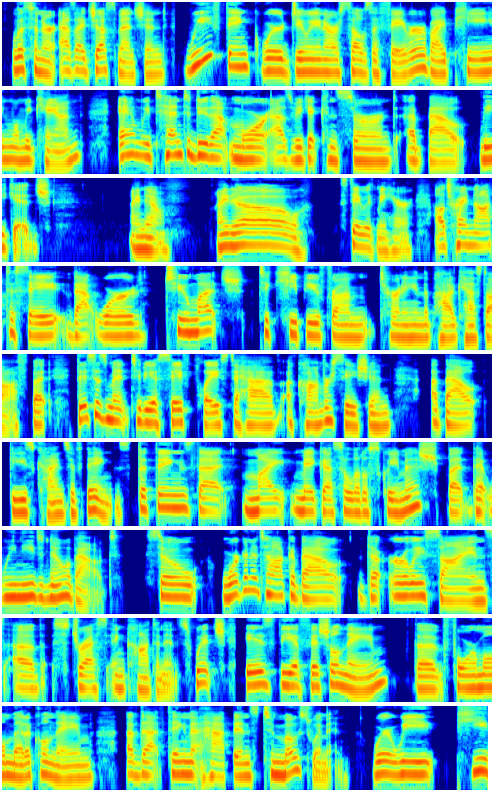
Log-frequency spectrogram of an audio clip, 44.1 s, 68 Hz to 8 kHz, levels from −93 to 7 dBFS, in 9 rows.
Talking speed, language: 165 wpm, English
